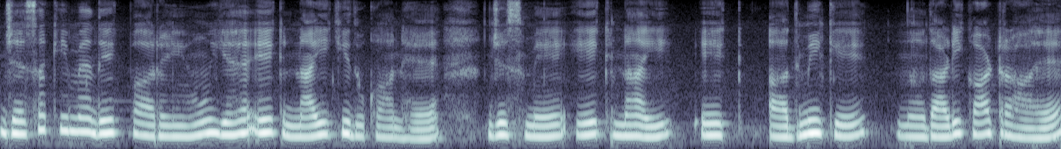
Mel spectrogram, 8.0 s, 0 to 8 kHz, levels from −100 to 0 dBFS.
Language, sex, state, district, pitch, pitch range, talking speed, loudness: Hindi, female, Bihar, Katihar, 190 Hz, 175-215 Hz, 175 wpm, -15 LUFS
